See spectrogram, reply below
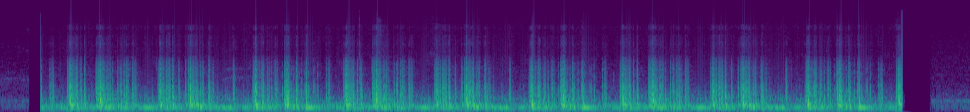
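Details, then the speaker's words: Aortic regurgitation: early diastolic murmur that starts loud then decrescendos until it fades, heard after the second heart sound. "الريجيرج هذا حيبدأ الصوت ضخم بعدين يبدأ يتدرج في الصوت لين يختفي. هذا يسمونه early diastolic murmur، ممكن نسميه water pulse."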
